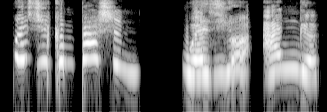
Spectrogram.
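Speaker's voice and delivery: high, loud, and relentless; furious tirade. A narrator's reading. Wife rages at husband over missing daughter, furious. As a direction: demand he feel something.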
